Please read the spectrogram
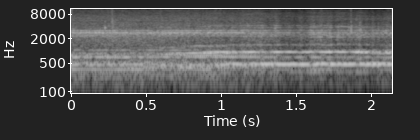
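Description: Mixed choir of men's and women's voices singing in harmony, holding long sustained chords; a higher voice part comes in on a held note about a second in.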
